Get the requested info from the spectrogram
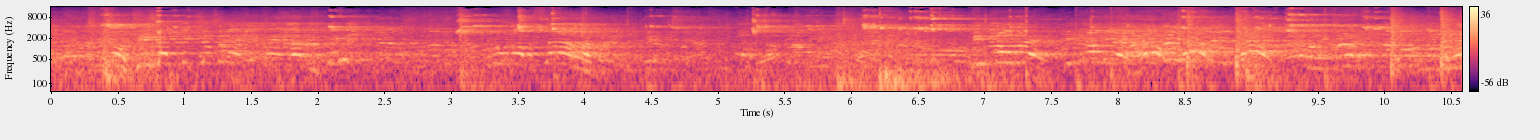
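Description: Basketball bouncing on a hardwood gym floor and sneakers squeaking during play, in an echoing gym, with voices of players and spectators.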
